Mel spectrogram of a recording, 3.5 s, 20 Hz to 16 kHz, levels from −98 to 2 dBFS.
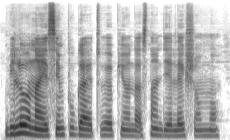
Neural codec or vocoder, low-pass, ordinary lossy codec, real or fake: none; 14.4 kHz; none; real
